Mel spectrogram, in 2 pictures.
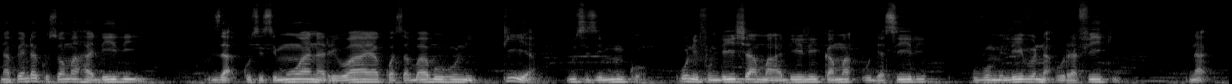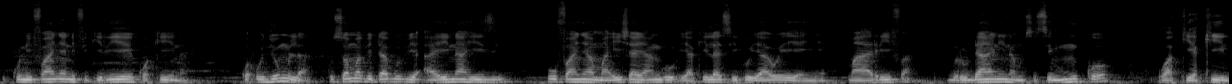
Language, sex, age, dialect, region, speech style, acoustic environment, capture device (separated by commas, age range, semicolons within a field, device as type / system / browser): Swahili, male, 25-34, Kenya - Nairobi Sheng-influenced, Kenya, relaxed, silence, mobile / Linux / Chrome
